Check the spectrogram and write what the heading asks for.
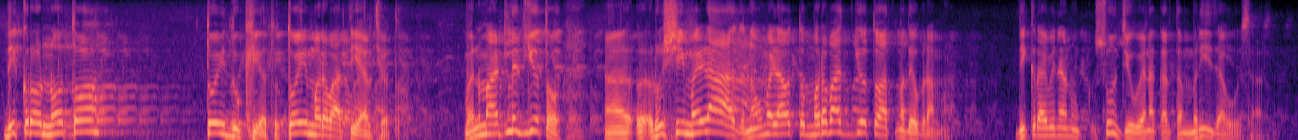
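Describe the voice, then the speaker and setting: A man with a Gujarati accent giving a devotional scripture discourse, telling stories and folk anecdotes in a lively, sing-song way. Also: a little high, normal speed, long pauses. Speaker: katha storyteller.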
